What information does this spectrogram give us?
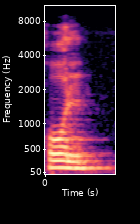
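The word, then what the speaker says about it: whole: जैसे होल होम sword इनमें भी डब्ल्यू का उच्चारण नहीं होता।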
